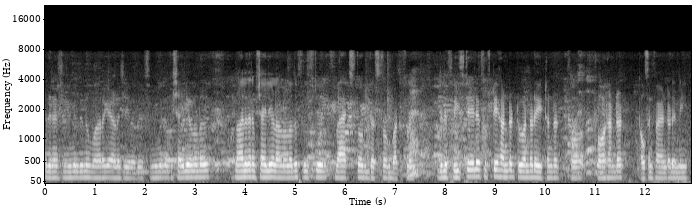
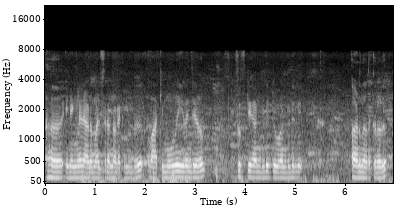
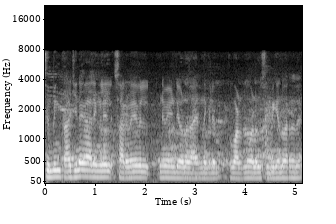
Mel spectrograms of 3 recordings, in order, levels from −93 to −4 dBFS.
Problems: constant background noise, background conversations at intervals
